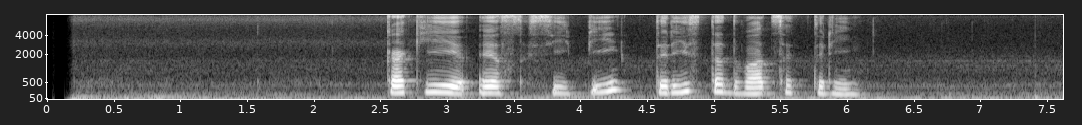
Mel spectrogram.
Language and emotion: Russian, neutral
